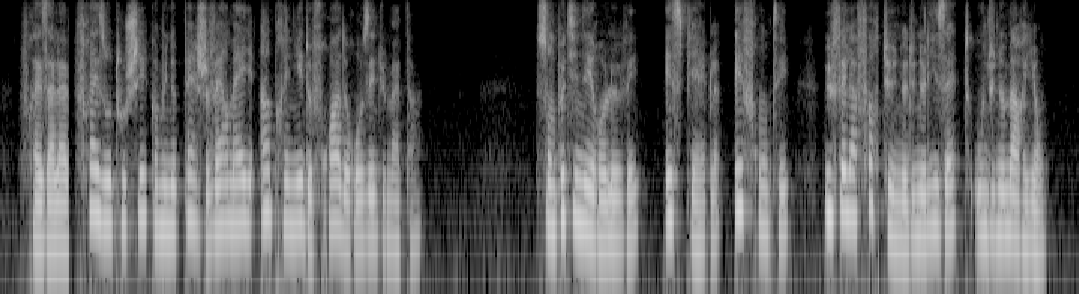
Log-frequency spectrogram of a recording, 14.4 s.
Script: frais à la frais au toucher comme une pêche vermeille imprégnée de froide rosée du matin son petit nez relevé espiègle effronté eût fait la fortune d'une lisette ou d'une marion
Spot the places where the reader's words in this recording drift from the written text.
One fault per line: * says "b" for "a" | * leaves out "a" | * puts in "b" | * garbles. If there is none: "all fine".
all fine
